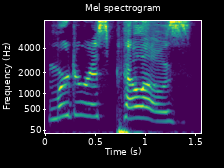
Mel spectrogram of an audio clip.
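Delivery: loud, punchy announcement of the topic; dramatic exclaim. Real, not acted. Cohost introducing the pillow story, dramatically loud. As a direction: boom it out like a horror movie title.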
